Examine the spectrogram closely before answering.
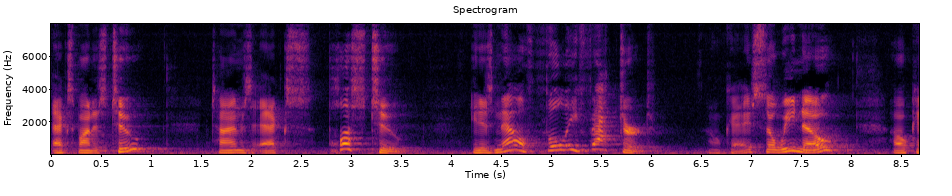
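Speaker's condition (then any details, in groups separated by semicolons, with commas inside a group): No condition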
